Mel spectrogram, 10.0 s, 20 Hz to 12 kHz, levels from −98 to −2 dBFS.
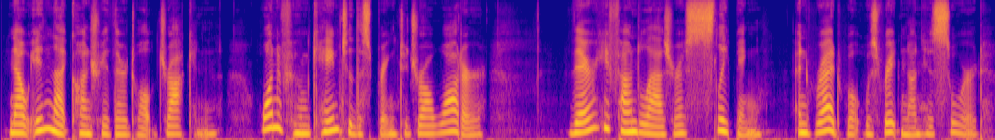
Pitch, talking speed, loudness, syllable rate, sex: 215 Hz, 180 wpm, -20 LUFS, 4.8 syllables/s, female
